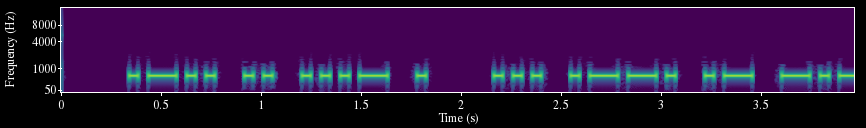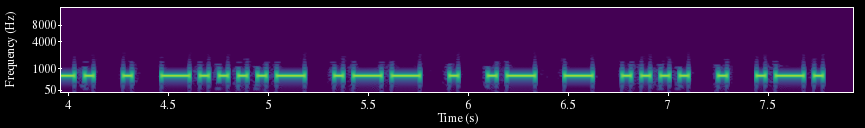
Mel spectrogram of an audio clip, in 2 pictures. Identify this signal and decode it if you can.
Morse code, heard as a keyed tone, about 25 wpm, 600 Hz. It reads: LIVE SPACE-WEATHER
